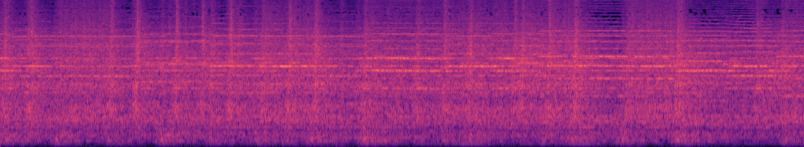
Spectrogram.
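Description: Bagpipes playing a steady tune, their held drone tones sounding continuously under the melody.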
